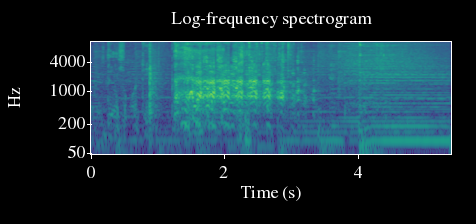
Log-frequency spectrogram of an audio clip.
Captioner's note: all laughing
